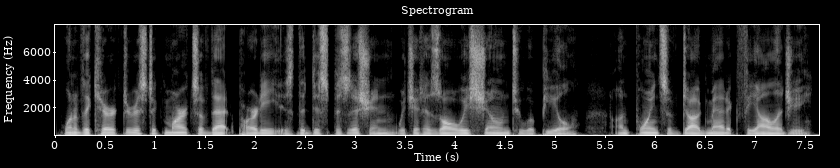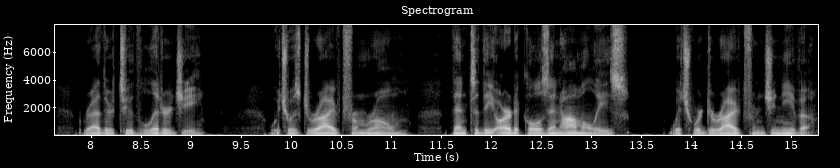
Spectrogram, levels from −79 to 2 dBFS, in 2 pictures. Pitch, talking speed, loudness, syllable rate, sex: 90 Hz, 170 wpm, -20 LUFS, 5.5 syllables/s, male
